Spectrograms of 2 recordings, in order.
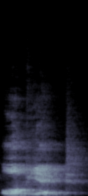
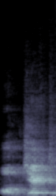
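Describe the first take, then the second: First: The j is pronounced like a y. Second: The j is pronounced like English j. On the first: The speaker calls it right. "जे की आवाज यानी कि यॉट की आवाज वाई की निकलेगी" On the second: The speaker calls it wrong. "ये word ऑब्जेक्ट नहीं बनेगा"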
